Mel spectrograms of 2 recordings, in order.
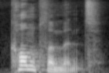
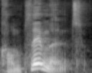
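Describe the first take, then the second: First: The stress is on the first syllable. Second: The stress is on a later syllable. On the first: The speaker calls it right. "It's our first syllable" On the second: The speaker calls it wrong. "It's not compliment"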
